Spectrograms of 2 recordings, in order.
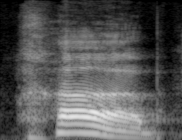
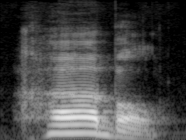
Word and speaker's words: herb: like herb and herbal i'm from the uk so you can hear me pronounce the letter h at the beginning of these words herb and herbal okay with a strong ha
